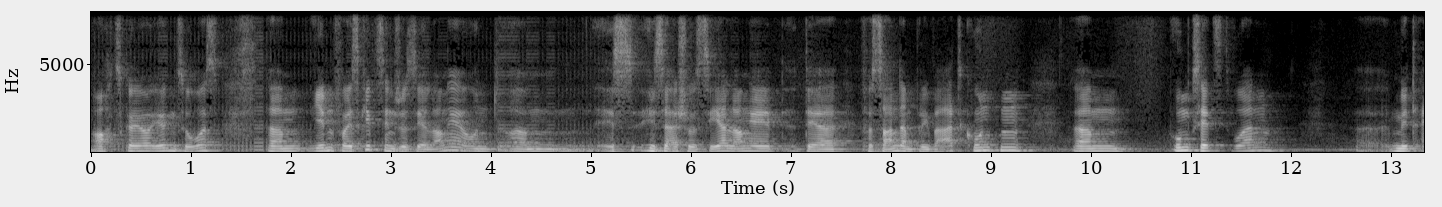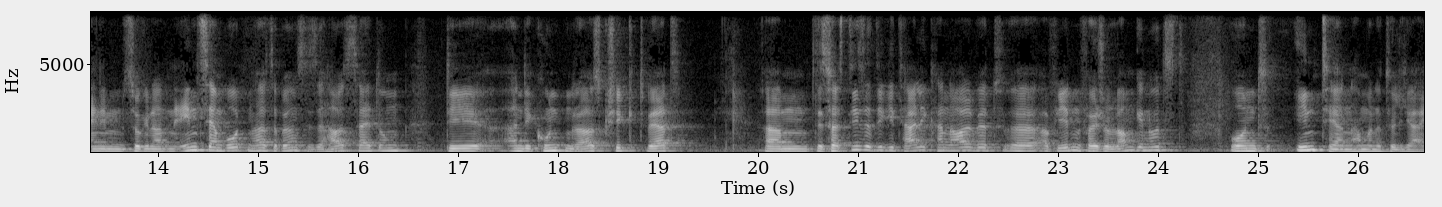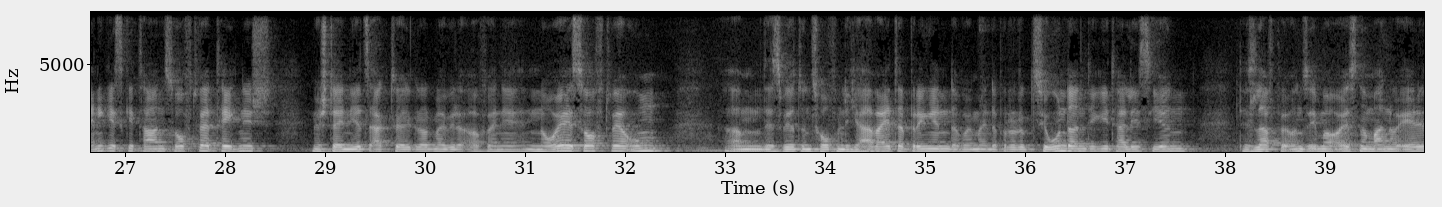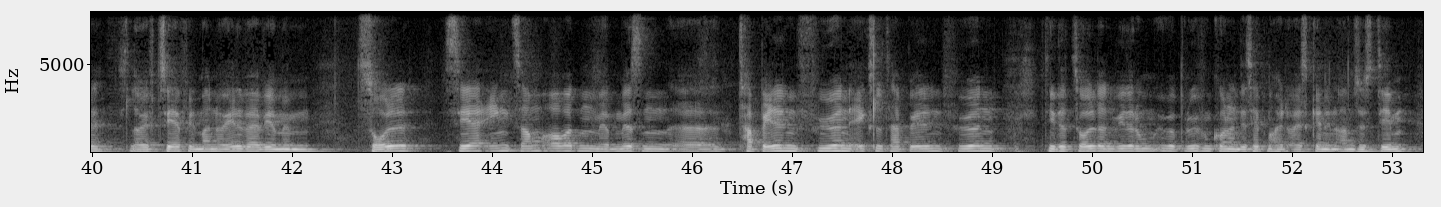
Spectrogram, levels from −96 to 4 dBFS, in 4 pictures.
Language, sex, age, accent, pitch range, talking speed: German, male, 40-59, German, 120-145 Hz, 150 wpm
